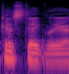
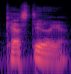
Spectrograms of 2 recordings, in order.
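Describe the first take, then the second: First: The g is sounded as a hard g. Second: The g is silent, giving a ly sound. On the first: The speaker calls it wrong. "don't say Castiglia. It's not the right way" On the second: The speaker calls it right. "That's how you say it"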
